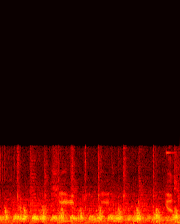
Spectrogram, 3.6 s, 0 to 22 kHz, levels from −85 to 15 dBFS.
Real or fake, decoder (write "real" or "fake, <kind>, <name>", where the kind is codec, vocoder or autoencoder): real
